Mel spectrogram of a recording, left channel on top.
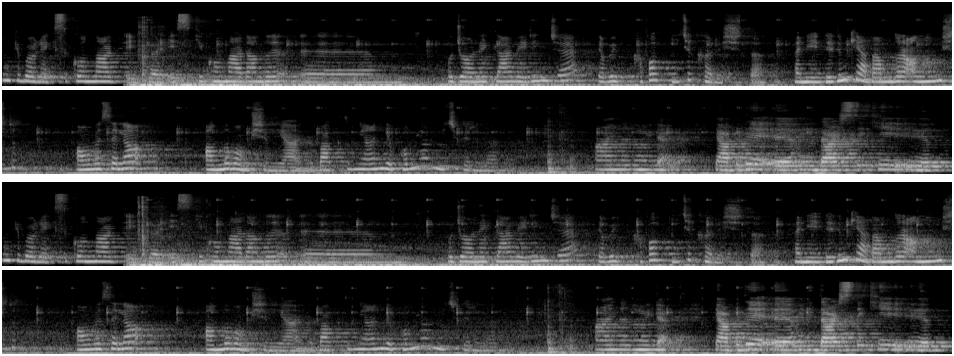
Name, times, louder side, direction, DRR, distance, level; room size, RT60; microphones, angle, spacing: voice 1, 0.0-4.0 4.5-7.6 7.9-9.7 10.2-10.9 11.5-14.5, equal, 15° left, 6 dB, 2.0 m, -24 dB
sound 1, 1.2-17.8, equal, 35° right, 2.5 m, -25 dB
voice 2, 15.4-16.2 16.6-18.8, right 1 dB, 60° right, 3 dB, 5.9 m, -21 dB
30.0 x 21.0 x 9.2 m, 1.5 s
head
